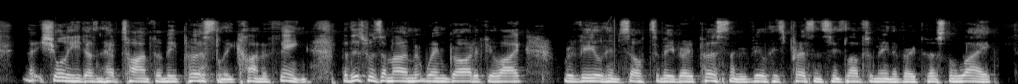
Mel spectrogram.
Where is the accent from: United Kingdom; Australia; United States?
Australia; Sydney, New South Wales; I grew up in Sydney, and my mother and father are both Catholic, and I attended Catholic schools right through my education.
